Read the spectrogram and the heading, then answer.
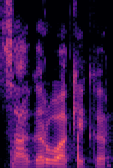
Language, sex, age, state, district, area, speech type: Marathi, male, 18-30, Maharashtra, Buldhana, rural, spontaneous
